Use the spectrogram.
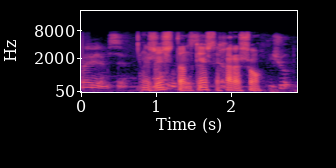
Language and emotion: Russian, neutral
